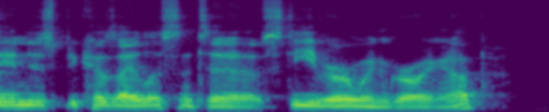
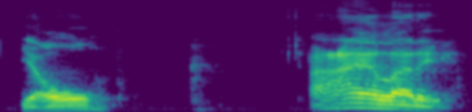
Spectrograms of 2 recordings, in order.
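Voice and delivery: hearty Scottish burr, rising louder; Scottish accent; 5 dB louder, slower than usual. Acted. Streamer playing with his Scottish accent, hammy burr. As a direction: call it out like a stage Scotsman. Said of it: "that's the Scottish accent I kinda default to".

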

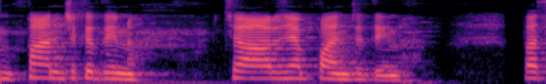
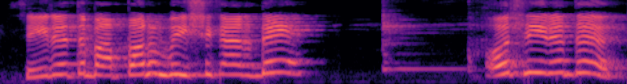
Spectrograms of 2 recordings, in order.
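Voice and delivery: high-pitched coaxing call; 9 semitones higher than usual. Real, not acted. Mother asking child to wish papa, calling out.

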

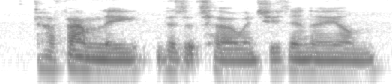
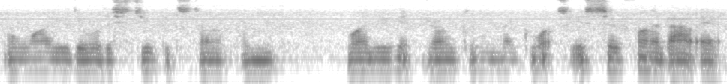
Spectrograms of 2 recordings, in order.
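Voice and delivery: softer, snooty questioning; prim disapproval of their partying; uppity; 6 dB quieter than usual. Retold or imitated. Pearl looks down on the barmaids' drinking, snooty and soft. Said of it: "like, uppity for them".

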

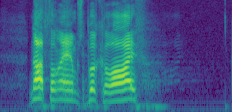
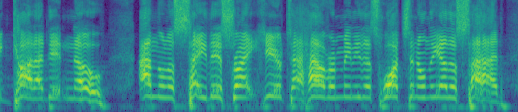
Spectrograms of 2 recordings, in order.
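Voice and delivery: loud, driving revival preaching; shouting gospel preacher; fiery preaching; 2 semitones higher, 3 dB louder than usual. Acted. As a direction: preach it hard at the crowd. Preaching at full force.

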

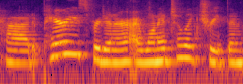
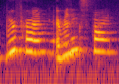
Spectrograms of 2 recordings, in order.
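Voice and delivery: much higher and louder; high-pitched, overdone all-is-well; breezy reassurance; 10 semitones higher, 4 dB louder, faster than usual. Acted. Sister after yelling at her brother, high-pitched reassurance.

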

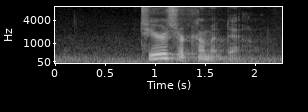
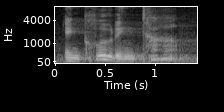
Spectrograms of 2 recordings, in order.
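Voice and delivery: usual speaking voice

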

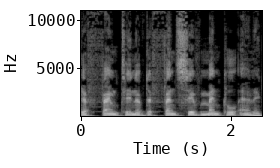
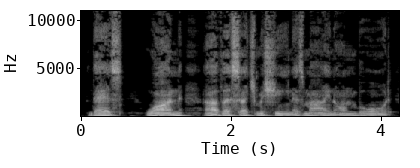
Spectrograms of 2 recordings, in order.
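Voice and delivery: low, slow and hushed confidence; confiding; 4 semitones lower, 5 dB quieter than usual. A narrator's reading. Voice tells Jomi about the machine, confiding. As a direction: confide it quietly, trailing softer. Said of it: "the voice confided".

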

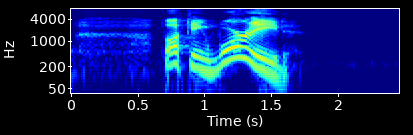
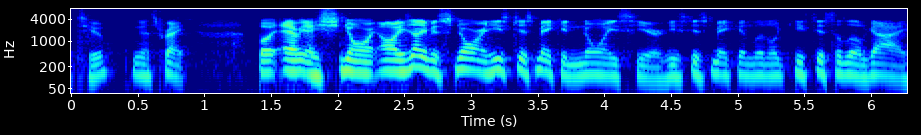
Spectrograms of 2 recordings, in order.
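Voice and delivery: soft doting voice; 6 semitones lower, 12 dB quieter than usual. Real, not acted. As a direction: coo to the puppy. Talking to dog softly.

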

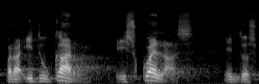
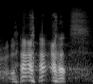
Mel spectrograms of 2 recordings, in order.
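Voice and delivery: short real chuckle; laugh; 3 semitones higher than usual. Real, not acted. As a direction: chuckle briefly after your own remark. Laughs at own remark. (risita breve)

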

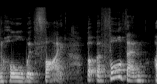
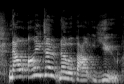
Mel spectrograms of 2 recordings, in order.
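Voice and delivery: ordinary delivery

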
